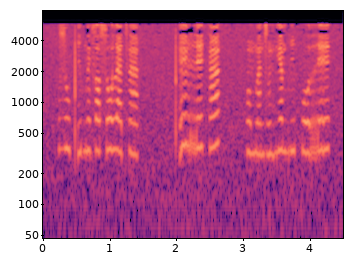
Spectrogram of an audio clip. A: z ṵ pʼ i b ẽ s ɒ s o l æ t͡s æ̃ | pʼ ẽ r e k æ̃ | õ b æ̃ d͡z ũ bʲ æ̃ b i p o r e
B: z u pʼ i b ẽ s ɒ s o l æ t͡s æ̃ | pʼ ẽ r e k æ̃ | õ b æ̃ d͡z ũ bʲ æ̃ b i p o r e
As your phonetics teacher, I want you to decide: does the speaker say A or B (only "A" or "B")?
B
